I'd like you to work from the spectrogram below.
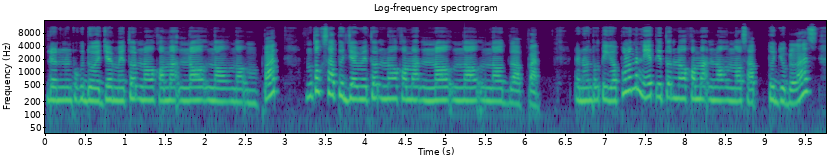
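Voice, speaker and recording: Young woman, slightly high voice, student oral presentation, explanatory, stop-and-start with self-corrections. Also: clear, resonant tone. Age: young adult. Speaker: university student.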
